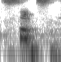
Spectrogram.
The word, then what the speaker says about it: six: a sound should be six six six okay s together six six six so it's not a long sound it's a short sun so you're in specific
